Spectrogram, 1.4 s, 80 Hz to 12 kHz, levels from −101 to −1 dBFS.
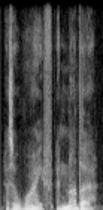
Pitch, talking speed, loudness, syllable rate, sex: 120 Hz, 215 wpm, -16 LUFS, 4.9 syllables/s, male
